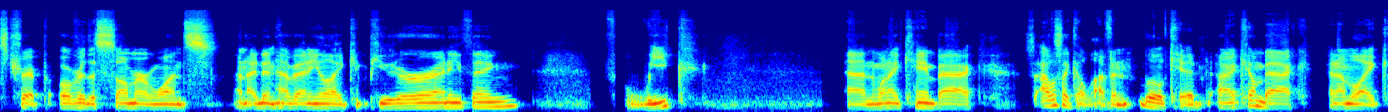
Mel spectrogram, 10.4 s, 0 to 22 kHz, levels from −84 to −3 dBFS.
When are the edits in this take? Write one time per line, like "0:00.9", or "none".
0:04.6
